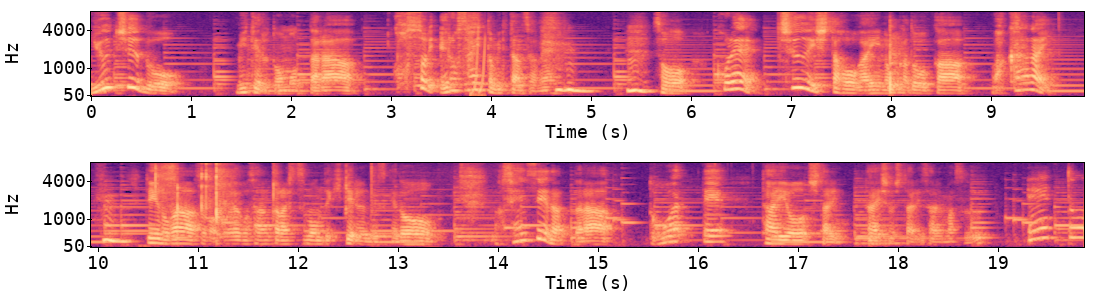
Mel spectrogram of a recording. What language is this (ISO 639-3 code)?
jpn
